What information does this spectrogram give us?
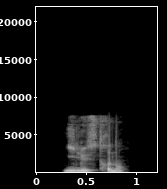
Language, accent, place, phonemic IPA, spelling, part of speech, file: French, France, Lyon, /i.lys.tʁə.mɑ̃/, illustrement, adverb, LL-Q150 (fra)-illustrement.wav
- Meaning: illustriously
